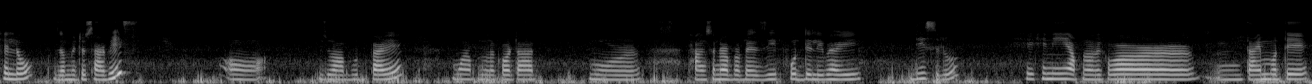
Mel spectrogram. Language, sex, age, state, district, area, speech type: Assamese, female, 45-60, Assam, Jorhat, urban, spontaneous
